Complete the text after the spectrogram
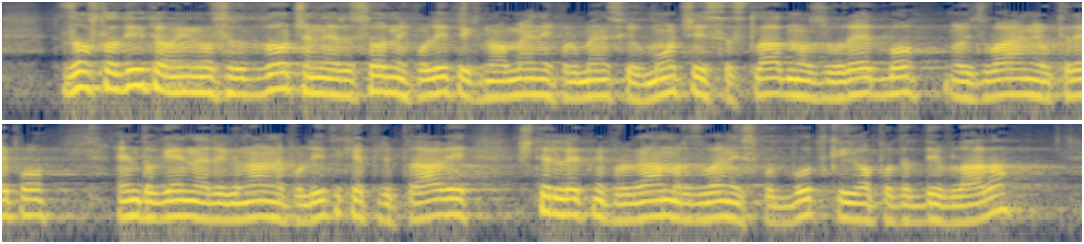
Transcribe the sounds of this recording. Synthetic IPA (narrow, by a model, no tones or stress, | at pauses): zauslad̪iːt̪ɛwinɔsɾɛd̪ɔt̪oːt͡ʃɛnjɛɾɛsoɾnixpɔliːt̪iknaɔmeːnixpɾɔbleːmnskixɔbmoːt͡ʃixsɛsklaːd̪nɔzuɾeːd̪bɔɔizʋaːjanjuukɾeːpɔw | ɛnd̪ɔɡeːnɛɾɛɡijɔnaːlnɛpɔliːt̪ikɛpɾipɾaːʋi | ʃt̪iːɾileːt̪nipɾɔɡɾamɾazʋɔːjnixspɔd̪buːt̪kiɡapɔt̪əɾd̪iʋlaːd̪a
